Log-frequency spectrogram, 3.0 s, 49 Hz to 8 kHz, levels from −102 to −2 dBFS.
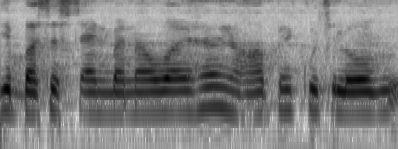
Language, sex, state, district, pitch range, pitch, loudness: Hindi, male, Bihar, Darbhanga, 175-190 Hz, 180 Hz, -18 LUFS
